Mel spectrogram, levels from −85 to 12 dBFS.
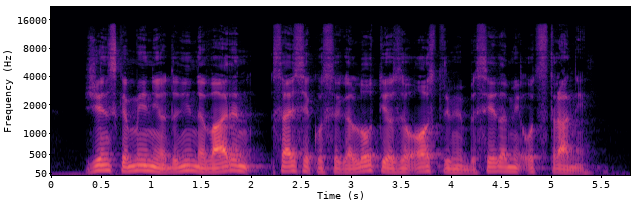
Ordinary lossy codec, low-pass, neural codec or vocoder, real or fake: none; 14.4 kHz; none; real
